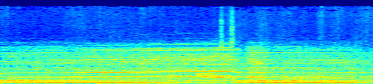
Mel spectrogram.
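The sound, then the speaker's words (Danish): A steady, high-revving synthetic engine drone from an electric car's simulated engine sound holds its pitch as the accelerator is pressed, simulating very high engine revs, then a brief jolt and dip in tone about two-thirds through marks a simulated gear shift, with the car jolting too, before the hum resumes, with no talking. “Og det her, det er jo altså uden gearskift, det vil sige, det simulerer, at jeg kører med meget, meget høje motoromdrejninger. Nu skifter jeg så gear.”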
